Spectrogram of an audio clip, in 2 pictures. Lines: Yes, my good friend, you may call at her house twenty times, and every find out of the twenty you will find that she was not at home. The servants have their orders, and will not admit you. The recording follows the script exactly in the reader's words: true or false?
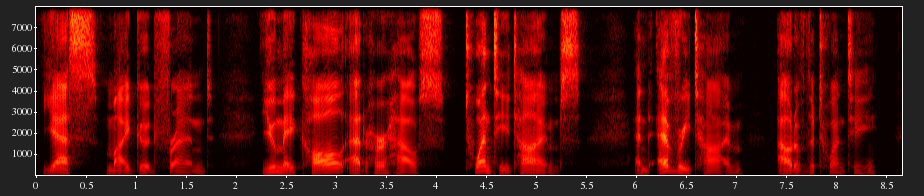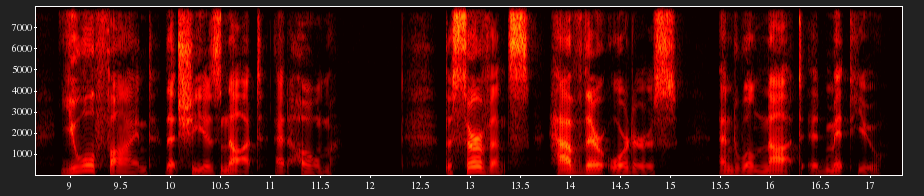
false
